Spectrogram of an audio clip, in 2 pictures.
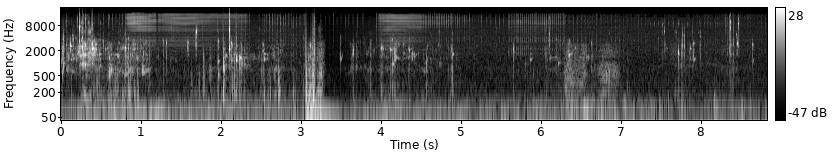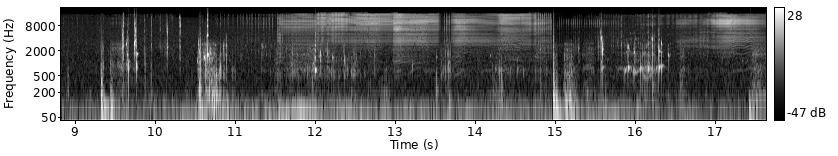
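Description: Bottlenose dolphins heard underwater, whistling and clicking. Behind them runs a low water rumble with several loud thumps.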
